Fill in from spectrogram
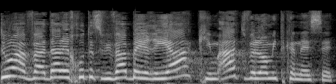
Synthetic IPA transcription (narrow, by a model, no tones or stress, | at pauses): uavaːdaleeχutasvivabeiʁiakʰimʔat̪velo̞mit̪kane̞se̞t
